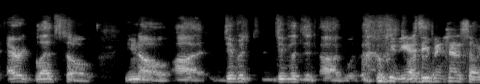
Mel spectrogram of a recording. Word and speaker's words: DiVincenzo: Eric Bledsoe, you know, DiVincenzo, yeah, DiVincenzo. I always forget the syllable, or I always try to add it.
